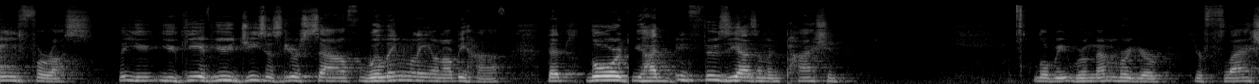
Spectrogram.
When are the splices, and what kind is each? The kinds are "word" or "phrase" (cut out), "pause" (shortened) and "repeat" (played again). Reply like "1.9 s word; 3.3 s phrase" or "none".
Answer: 2.8 s word; 6.3 s word; 6.8 s word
